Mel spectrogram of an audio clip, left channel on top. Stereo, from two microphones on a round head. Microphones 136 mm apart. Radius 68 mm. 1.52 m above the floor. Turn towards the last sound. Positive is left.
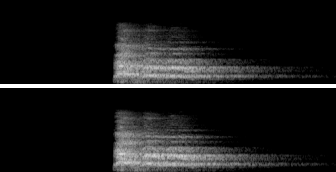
turn(degrees=-80)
